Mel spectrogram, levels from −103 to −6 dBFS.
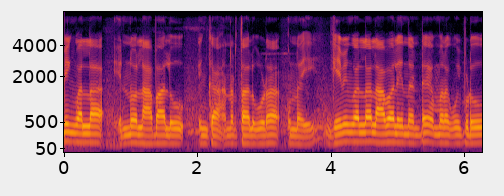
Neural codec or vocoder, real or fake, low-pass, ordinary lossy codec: none; real; 7.2 kHz; none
